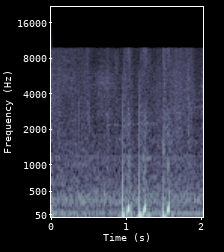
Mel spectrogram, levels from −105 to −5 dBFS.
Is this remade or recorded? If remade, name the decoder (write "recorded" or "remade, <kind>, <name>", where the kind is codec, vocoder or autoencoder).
recorded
